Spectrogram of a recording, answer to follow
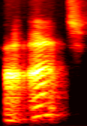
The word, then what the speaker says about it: a'at: The first word at the top here, written in hieroglyphs, was probably pronounced something like a'at, and seems to describe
